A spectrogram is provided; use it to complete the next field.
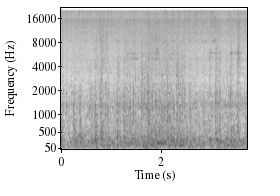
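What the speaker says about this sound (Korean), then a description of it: "저는 처음에 이 미니 기차를 탔을 때에는 시설이 낡아 덜컹덜컹 거리네 라고만 생각했었어요" An old, worn mini tourist train in the mountains of Wulai, Taiwan, rattles and clatters along its rails in a steady, continuous rumble with dense, irregular clacks throughout, fairly loud and close.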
